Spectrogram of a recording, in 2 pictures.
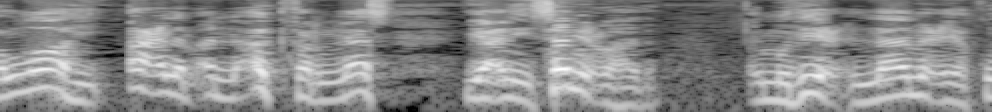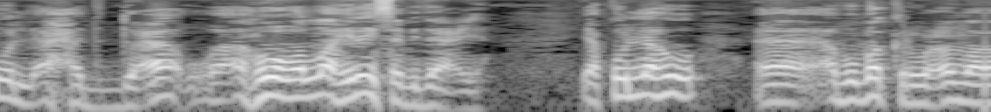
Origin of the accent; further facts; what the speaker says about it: Alexandria, Alexandria Governorate, Egypt; أنا من الإسكندرية، أكيد لمسنا هناك صورة شبه متفق عليها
